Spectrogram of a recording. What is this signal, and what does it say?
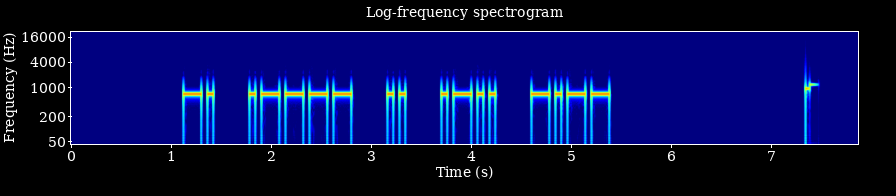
Morse code, heard as a keyed tone, about 20 wpm, spaced as for 15 wpm, 700 Hz. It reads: N1ILY
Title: 167 Lesson 27g - Number 7 - Call Signs 20wpm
